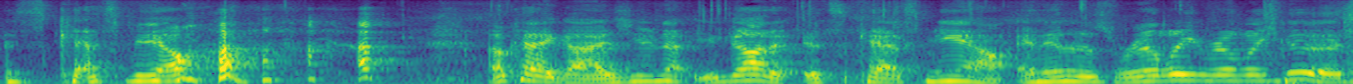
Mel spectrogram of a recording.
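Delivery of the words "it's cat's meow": higher, drawn out into a laugh; amused echo. Real, not acted. Wife delightedly repeats her taste-tester husband's verdict, laughing. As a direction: repeat it slowly and break up laughing.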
